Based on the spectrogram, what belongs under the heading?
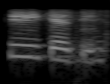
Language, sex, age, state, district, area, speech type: Punjabi, female, 45-60, Punjab, Jalandhar, urban, conversation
